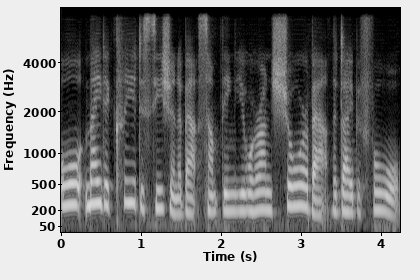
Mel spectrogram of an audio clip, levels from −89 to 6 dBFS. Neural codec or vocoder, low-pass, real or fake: codec, 16 kHz, about 1 kbps, DyCAST, with the encoder's durations; 7.2 kHz; fake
